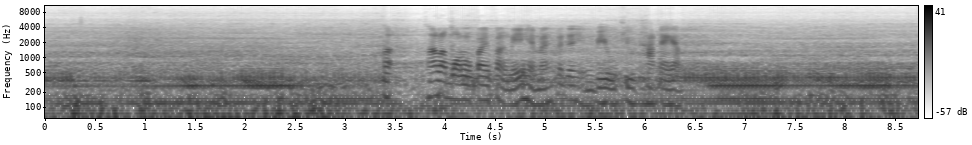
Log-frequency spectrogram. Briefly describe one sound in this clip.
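Wind rumbles against the rider.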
